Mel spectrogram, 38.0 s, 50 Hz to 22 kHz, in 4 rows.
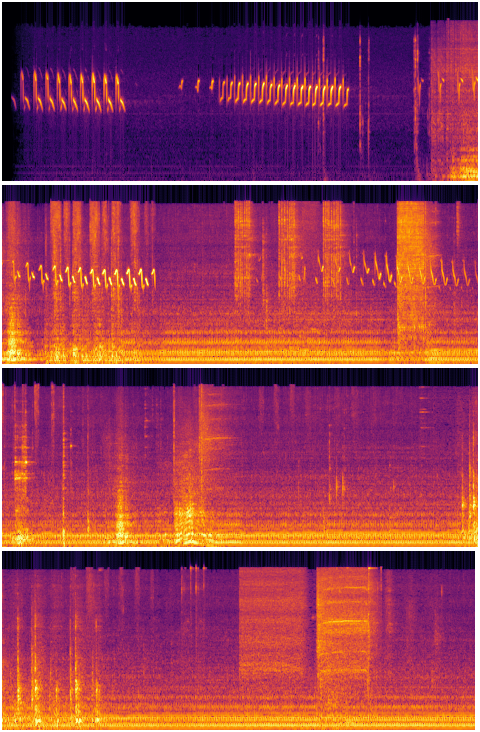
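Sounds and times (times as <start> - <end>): songbird trills: 0.2 - 2.9, 3.5 - 7.1, 8.3 - 12.7, 14.2 - 19.8
engine starting and running: 8.4 - 38.0.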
